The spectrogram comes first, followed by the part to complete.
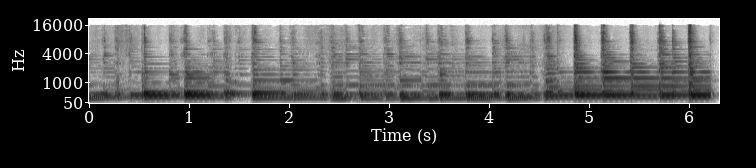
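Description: Ukulele strummed in a steady rhythm of chords as an instrumental song intro, the chord changing every second or two.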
